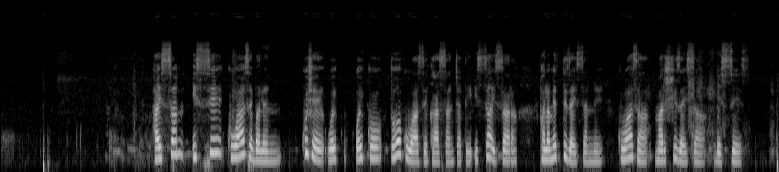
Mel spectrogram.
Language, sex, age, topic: Gamo, female, 25-35, government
